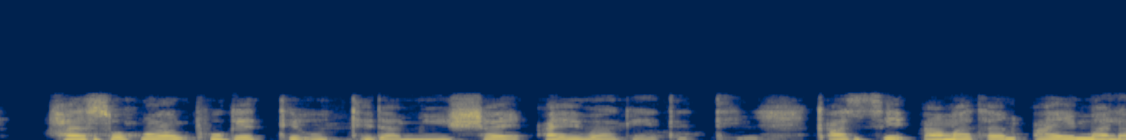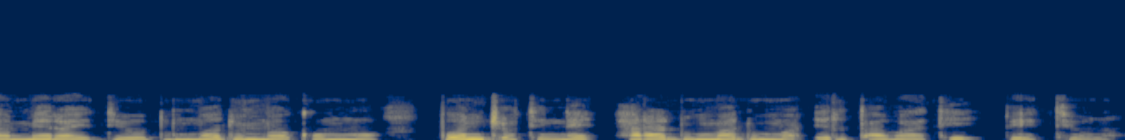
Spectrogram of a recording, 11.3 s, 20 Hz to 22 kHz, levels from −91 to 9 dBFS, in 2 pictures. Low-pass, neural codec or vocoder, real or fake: 7.2 kHz; codec, 16 kHz, 4 kbps, FreqCodec, larger model; fake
